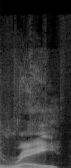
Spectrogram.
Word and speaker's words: Ray: Another thing is, it's like, one of the main characters in this game is Ray. It's spelled in the subtitles as Lay, but the characters very clearly say Ray.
